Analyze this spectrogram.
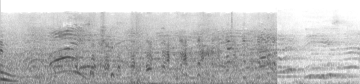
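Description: Children shout and cheer nearby.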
